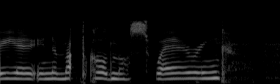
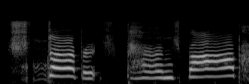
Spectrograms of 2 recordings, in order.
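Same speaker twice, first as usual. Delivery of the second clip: loud, stretched cartoon scolding; meme voice; 6 dB louder, slower than usual. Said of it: "make memes with my voice".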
